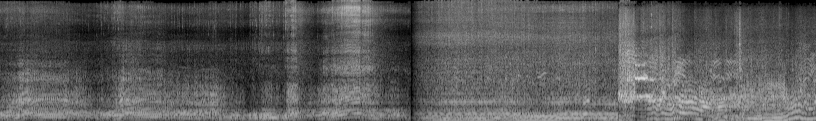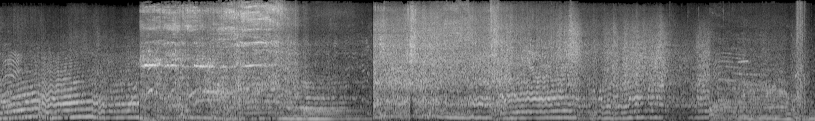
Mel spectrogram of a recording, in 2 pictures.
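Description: Rally car engines at full throttle on a stage, revving hard with pitch repeatedly climbing and dropping through gear changes and braking, in several passes cut one after another.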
